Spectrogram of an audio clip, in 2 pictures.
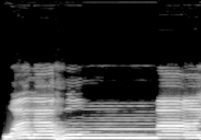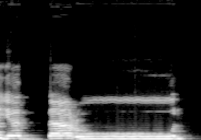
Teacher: میم مشدد کے ساتھ ملا کر پڑھا جائے گا اور غنہ بھی کیا جائے گا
